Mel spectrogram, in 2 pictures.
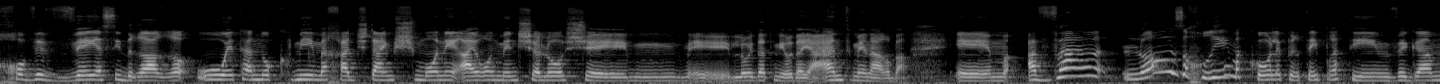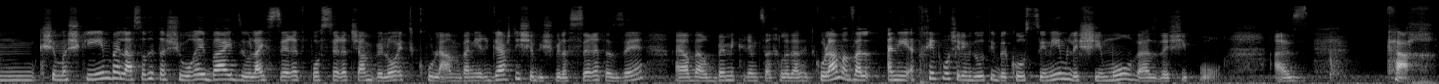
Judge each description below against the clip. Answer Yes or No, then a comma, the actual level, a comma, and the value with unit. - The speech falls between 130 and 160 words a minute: Yes, average, 140 wpm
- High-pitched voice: Yes, high, 195 Hz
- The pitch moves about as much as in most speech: Yes, average, 3.8 semitones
